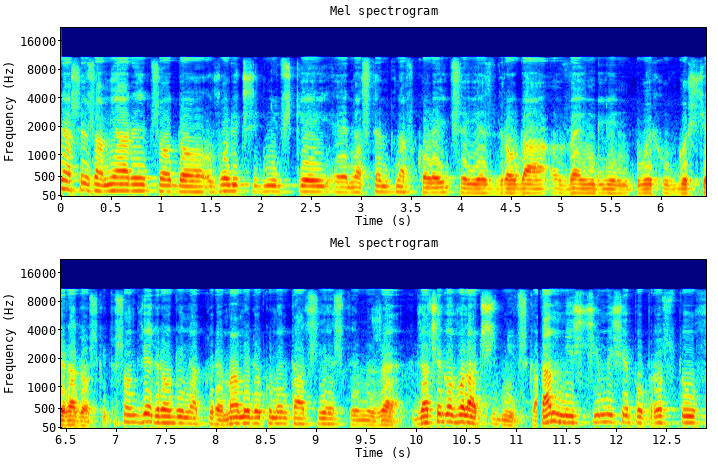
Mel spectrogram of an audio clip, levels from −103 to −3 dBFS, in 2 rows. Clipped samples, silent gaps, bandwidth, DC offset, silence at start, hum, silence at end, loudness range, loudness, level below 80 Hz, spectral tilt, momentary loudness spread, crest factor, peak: under 0.1%; none; 11 kHz; under 0.1%; 0 s; none; 0 s; 2 LU; -24 LUFS; -50 dBFS; -6.5 dB/octave; 7 LU; 18 dB; -4 dBFS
